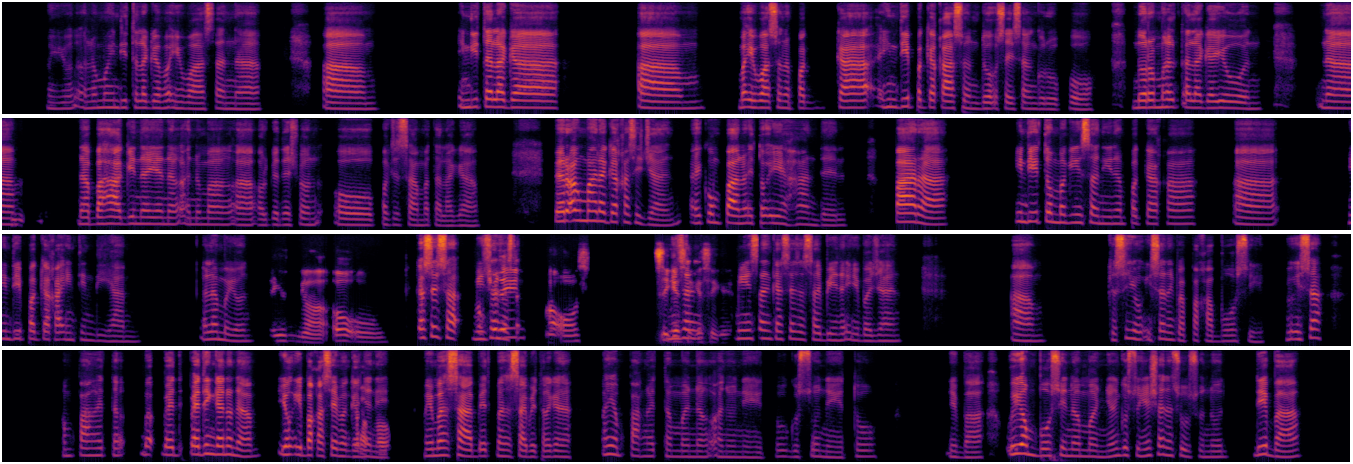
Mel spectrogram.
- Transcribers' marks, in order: none
- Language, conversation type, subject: Filipino, advice, Paano ko haharapin ang hindi pagkakasundo ng mga interes sa grupo?
- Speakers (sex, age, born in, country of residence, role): female, 35-39, Philippines, Philippines, advisor; male, 25-29, Philippines, Philippines, user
